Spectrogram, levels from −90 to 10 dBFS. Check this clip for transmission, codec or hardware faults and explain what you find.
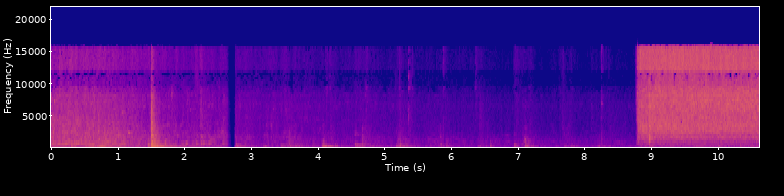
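One transmission fault is present: a burst of packet loss from about 2.63 to 2.77 s. A run of packets failed to arrive in time, so about 120 ms of audio never reached the player. The receiver covered roughly 110 ms of that hole by extending the last sound it had and fading it down, and about 60 ms of it ends up silent. The result is a brief smeared, dying tail and a dropout, after which the sound picks up further along with that stretch missing.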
